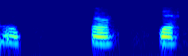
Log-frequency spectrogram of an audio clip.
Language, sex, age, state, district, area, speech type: Bodo, male, 18-30, Assam, Chirang, rural, conversation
